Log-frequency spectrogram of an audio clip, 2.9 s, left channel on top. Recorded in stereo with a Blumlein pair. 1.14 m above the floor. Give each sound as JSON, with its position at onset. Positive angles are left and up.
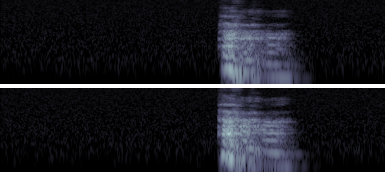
{"t": 1.6, "sound": "laughter", "azimuth_deg": -30, "distance_m": 1.2}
